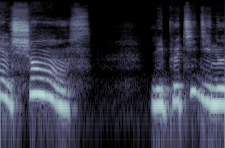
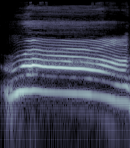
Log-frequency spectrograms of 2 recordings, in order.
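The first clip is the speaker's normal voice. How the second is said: loud, high, falling roar; cri de Nino Dino; 6 semitones higher, 7 dB louder than usual. A narrator's reading. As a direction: let out a small dinosaur's cry. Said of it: "crie Nino Dino". (cri aigu de petit dinosaure)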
